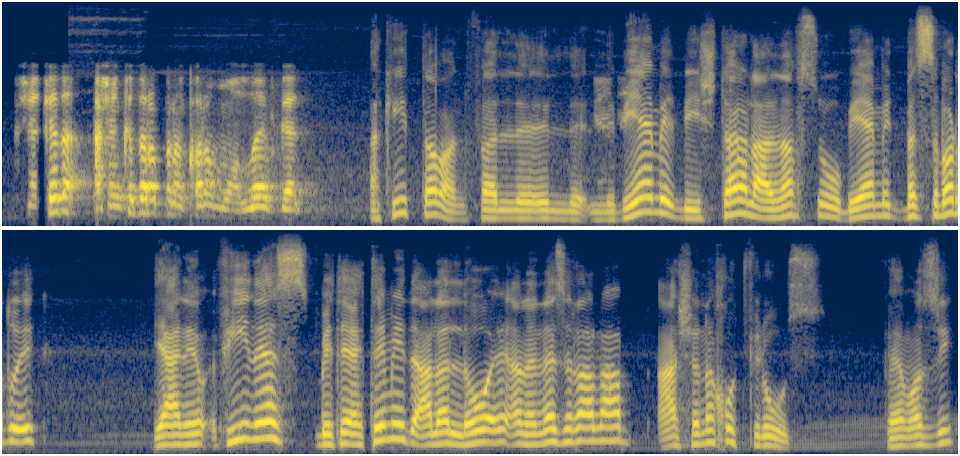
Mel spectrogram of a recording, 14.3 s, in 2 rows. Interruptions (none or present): none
